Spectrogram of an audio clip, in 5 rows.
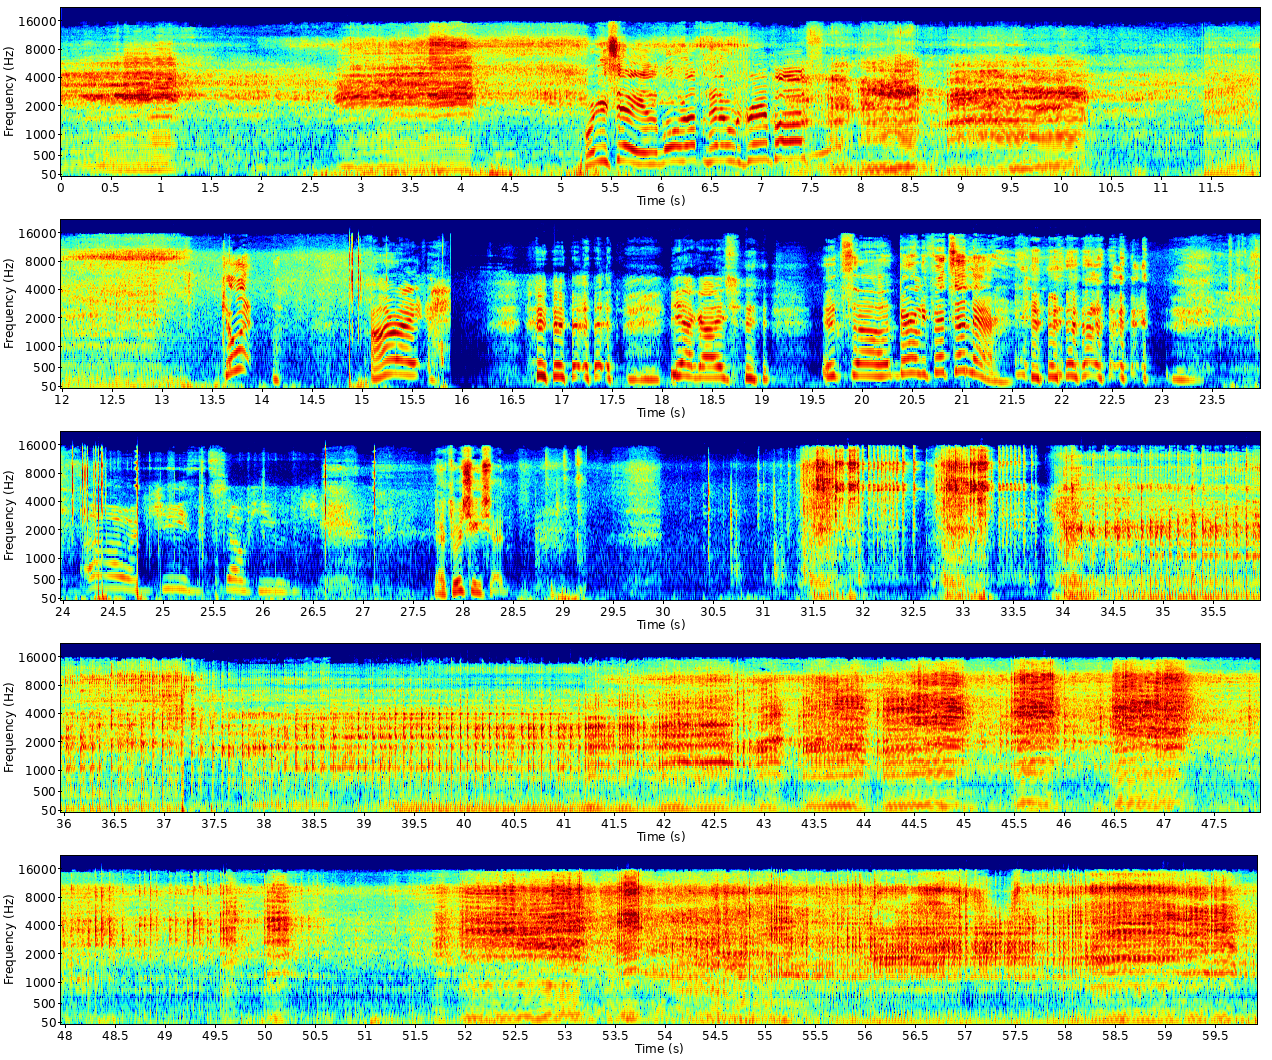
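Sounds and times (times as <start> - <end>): small two-stroke engine revving: 0.0 - 13.4, 31.3 - 59.9.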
